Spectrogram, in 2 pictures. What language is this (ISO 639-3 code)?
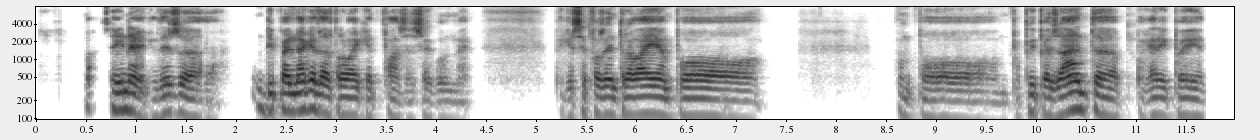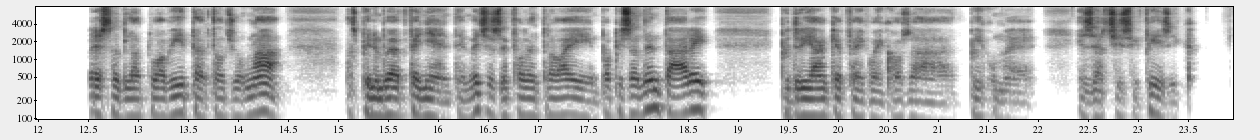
pms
